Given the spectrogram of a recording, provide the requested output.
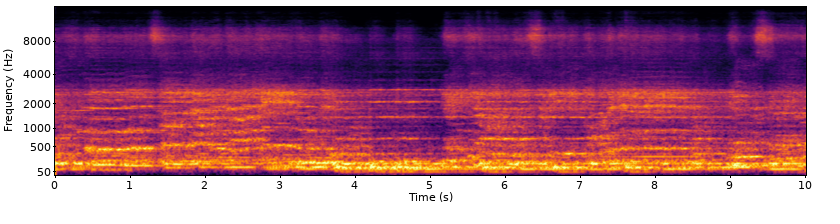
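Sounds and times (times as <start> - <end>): group singing an anthem: 0.0 - 10.0.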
